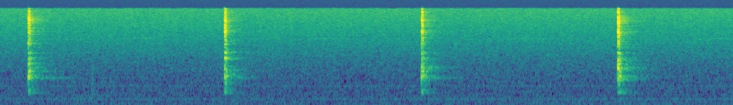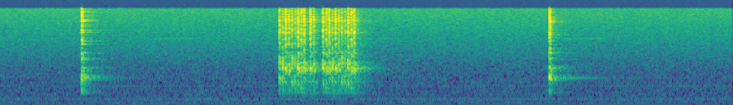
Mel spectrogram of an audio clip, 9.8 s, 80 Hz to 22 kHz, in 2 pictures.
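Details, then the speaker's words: Ford 6.0 Powerstroke diesel no-start diagnosis, injector buzz test cycling all 8 injectors then each individually: crisp, evenly matched clicks about every second and a quarter plus a short rapid buzz burst; healthy buzz test. "So I'm going to show a quick clip here of what that sounds like and what a healthy buzz test should be like."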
